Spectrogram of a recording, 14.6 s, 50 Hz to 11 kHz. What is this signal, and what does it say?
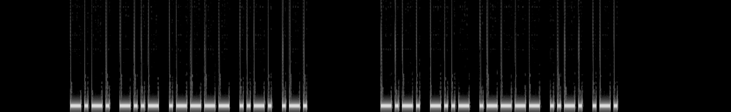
Morse code, heard as a keyed tone, about 17 wpm, 700 Hz. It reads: CX1FR CX1FR
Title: DXCC-100 Call Signs - 5 Characters - Repeated 2x - 17wpm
